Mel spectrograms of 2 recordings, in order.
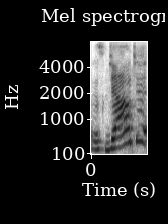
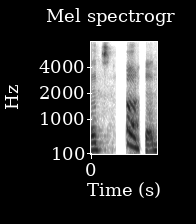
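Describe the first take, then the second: First: Georgia with a light Southern twang. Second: A broad Southern "Georgia" with the r dropped: "Jaw-ja". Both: Shown as a demonstration. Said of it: "little Southern twang in it".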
